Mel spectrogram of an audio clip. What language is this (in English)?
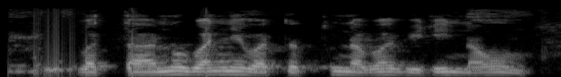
Kinyarwanda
